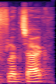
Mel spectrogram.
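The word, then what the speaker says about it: Flugtag: how am I probably pronouncing it wrong the fluk tag is that what it's called and that was for the Red Bull campaign yeah yeah so we got the event's called flug tag right and we created a series of of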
